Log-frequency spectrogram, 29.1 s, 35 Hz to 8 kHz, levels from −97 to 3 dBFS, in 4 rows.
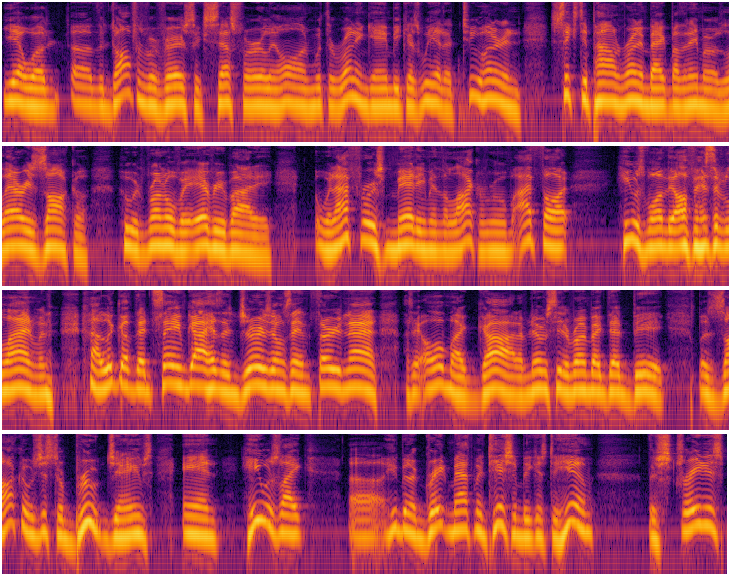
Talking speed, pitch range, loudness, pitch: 200 wpm, 145-180 Hz, -17 LUFS, 160 Hz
